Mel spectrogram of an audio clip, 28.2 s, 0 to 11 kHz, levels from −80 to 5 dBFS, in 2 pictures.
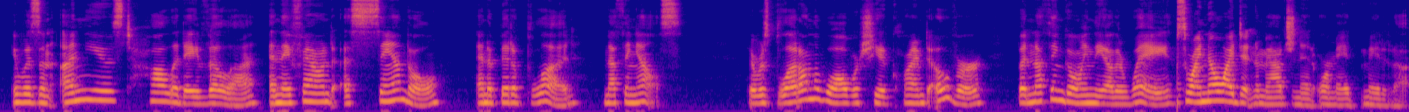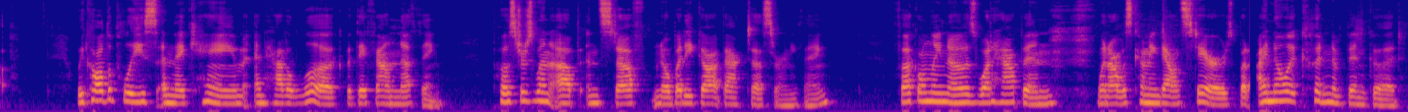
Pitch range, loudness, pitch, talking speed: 170-210 Hz, -22 LUFS, 185 Hz, 195 wpm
